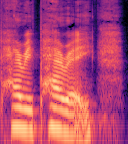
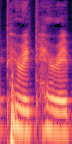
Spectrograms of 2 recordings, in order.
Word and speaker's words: Piri Piri: So I wanted to share with you today how to do a simple Nando's Piri Piri chicken. Or do you pronounce it Peri Peri? Because I think it depends on whether or not you're more Portuguese or South African when you're talking about it.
